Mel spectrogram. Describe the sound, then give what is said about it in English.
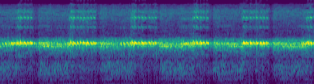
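A crickets sound effect: crickets chirp steadily in a dense, continuous trill with a pulsing rhythm, fairly loud, with no voices or other sounds. “It's crickets for you.”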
